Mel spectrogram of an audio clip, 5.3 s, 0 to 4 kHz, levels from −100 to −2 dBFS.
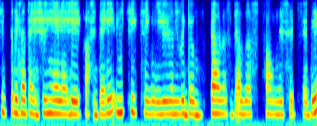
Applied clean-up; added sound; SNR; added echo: neural diffusion model UNIVERSE++.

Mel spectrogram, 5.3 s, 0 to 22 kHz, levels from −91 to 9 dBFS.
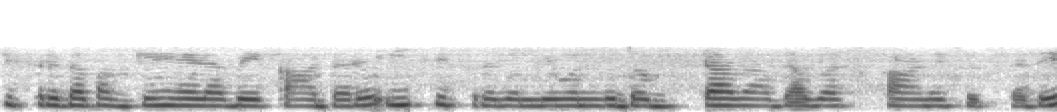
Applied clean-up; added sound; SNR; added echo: neural mask model Resemble Enhance denoiser.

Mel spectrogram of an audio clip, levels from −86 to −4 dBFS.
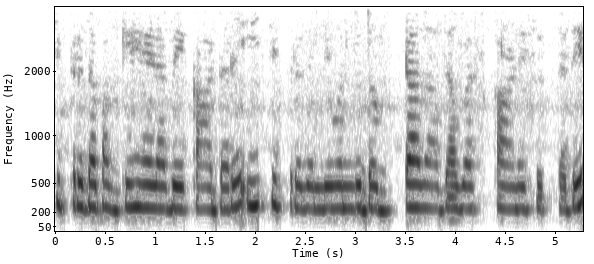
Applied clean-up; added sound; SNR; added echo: none; none; none; none.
